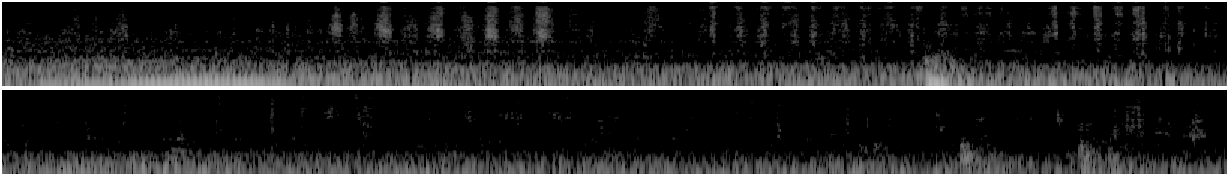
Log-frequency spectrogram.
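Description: Bristle wheel brush scrubbing a foam-covered alloy wheel in quick, repeated strokes, busiest in the first half and fainter toward the end. A single low thump sounds a little under five seconds in.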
